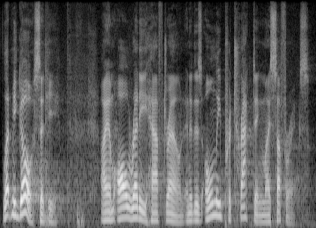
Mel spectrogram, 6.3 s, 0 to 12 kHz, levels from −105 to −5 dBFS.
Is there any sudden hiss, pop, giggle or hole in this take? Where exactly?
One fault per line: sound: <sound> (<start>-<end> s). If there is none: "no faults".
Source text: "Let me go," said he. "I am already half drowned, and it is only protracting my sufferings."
sound: breath (1.4-1.7 s)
